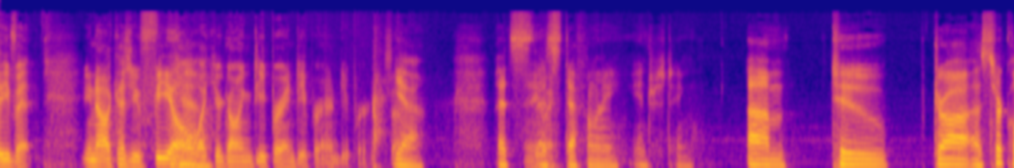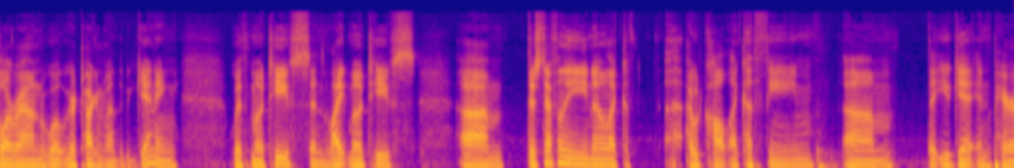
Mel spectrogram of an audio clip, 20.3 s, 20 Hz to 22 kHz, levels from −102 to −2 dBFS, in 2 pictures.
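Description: Brief smears and wobbles break the speech at 5.99, 7.27, 11.13, 15.17, 16.09 and 18.01 s. This is short concealed packet loss: 20 ms of audio each time (40 ms at 11.13 s) arrived too late, and the decoder bridged the gap by extending the preceding sound before blending back.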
